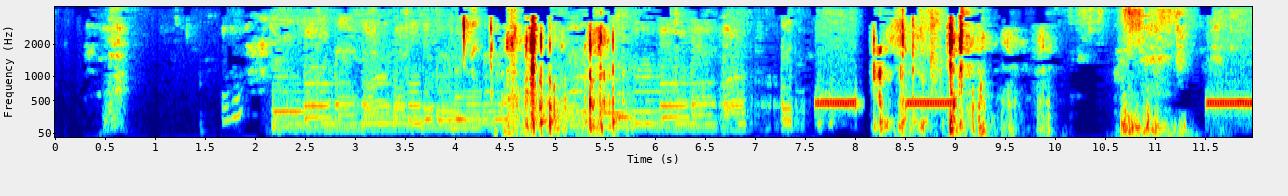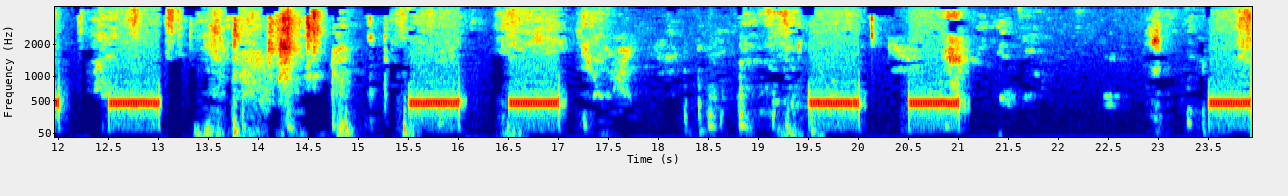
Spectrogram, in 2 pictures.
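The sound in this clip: Ringback tones on a phone line as a call is transferred to a voicemail box at a hospital office: after a few seconds of muffled voice, a steady mid-pitched tone repeats in regular short bursts separated by silence.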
